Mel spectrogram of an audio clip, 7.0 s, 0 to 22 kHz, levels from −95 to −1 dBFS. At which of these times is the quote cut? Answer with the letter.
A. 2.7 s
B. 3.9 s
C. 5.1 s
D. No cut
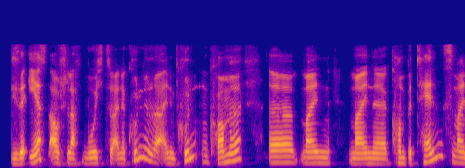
D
